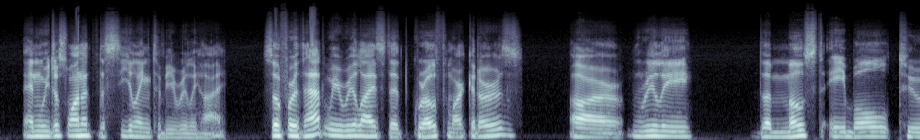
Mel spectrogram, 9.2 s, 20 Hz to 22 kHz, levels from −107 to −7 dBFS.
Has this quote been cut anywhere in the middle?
no; 0 cuts

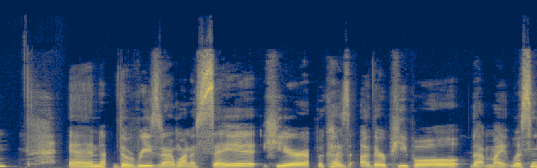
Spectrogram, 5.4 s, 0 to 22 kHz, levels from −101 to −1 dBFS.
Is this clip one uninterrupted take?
no; 2 cuts; at 1.1 s, 3.1 s

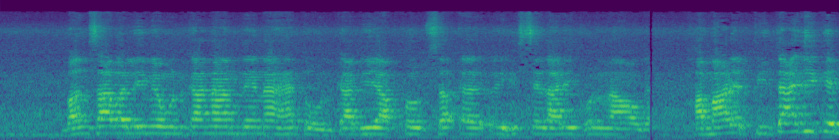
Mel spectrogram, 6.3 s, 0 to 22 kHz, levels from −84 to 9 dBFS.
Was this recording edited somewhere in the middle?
yes; 1 cut; at 5.0 s

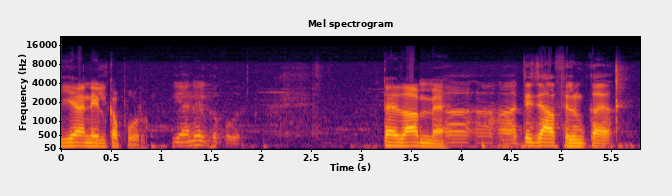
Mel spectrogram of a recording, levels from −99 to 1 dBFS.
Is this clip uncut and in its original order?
yes; 0 cuts

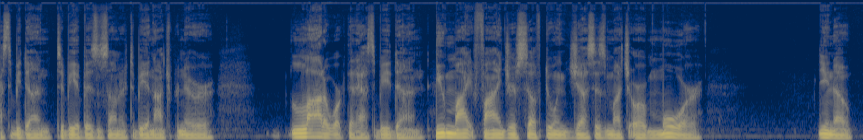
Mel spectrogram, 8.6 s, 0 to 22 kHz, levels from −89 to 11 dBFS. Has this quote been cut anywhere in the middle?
yes; 1 cut; at 4.4 s

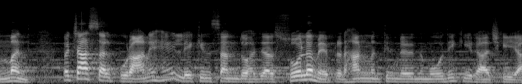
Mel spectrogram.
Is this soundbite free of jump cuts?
yes; 0 cuts

